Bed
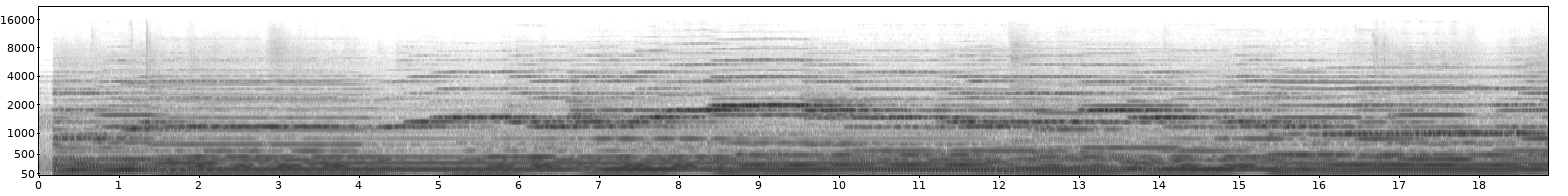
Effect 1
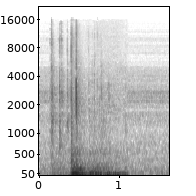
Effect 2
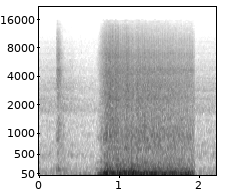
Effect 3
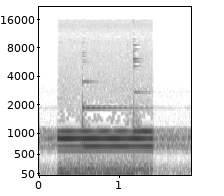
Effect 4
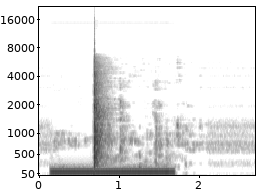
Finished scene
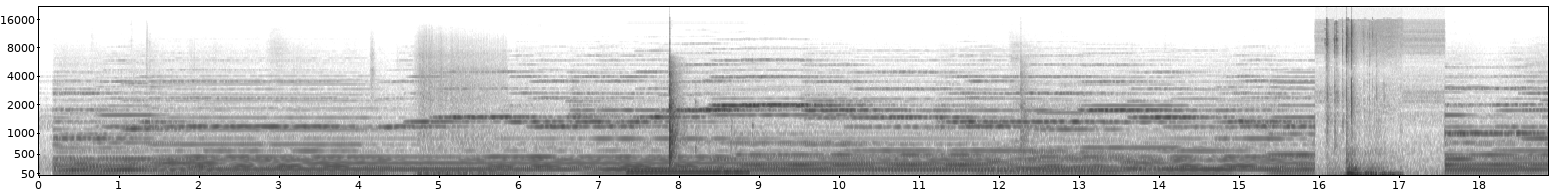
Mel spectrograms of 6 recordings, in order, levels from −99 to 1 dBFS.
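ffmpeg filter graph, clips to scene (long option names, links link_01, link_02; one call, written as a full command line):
ffmpeg -i bed.wav -i cue0.wav -i cue1.wav -i cue2.wav -i cue3.wav -filter_complex "[4:a]asplit=2[link_01][link_02];[0:a]volume=-8dB[link_03];[2:a]highpass=48[link_04];[link_02]alimiter=limit=-13dB:level=0:latency=1:release=54[link_05];[1:a]aexciter=amount=11.7:drive=7.3:freq=6900[link_06];[link_03]asplit=2[link_07][link_08];[link_07]atrim=end=15.944[link_09];[link_06]atrim=end=1.63,asetpts=PTS-STARTPTS,volume=-5.5dB[link_10];[link_08]atrim=start=17.566[link_11];[link_04]atrim=end=2.21,asetpts=PTS-STARTPTS,volume=-17.5dB,afade=type=in:duration=0.004:curve=hsin,afade=type=out:start_time=2.206:duration=0.004:curve=hsin,adelay=3920[link_12];[link_01]atrim=end=2.7,asetpts=PTS-STARTPTS,volume=-1dB,afade=type=in:duration=0.004:curve=hsin,afade=type=out:start_time=2.696:duration=0.004:curve=hsin,adelay=7190[link_13];[link_05]atrim=end=2.7,asetpts=PTS-STARTPTS,volume=-16.5dB,afade=type=in:duration=0.004:curve=hsin,afade=type=out:start_time=2.696:duration=0.004:curve=hsin,adelay=11580[link_14];[link_09][link_10]acrossfade=duration=0.004:curve1=hsin:curve2=hsin[link_15];[link_15][link_11]acrossfade=duration=0.004:curve1=hsin:curve2=hsin[link_16];[link_16][link_12][link_13][link_14]amix=inputs=4:normalize=0" out.wav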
